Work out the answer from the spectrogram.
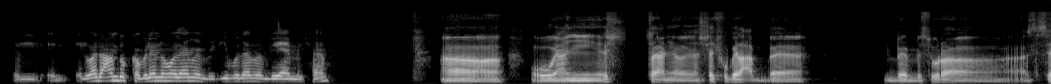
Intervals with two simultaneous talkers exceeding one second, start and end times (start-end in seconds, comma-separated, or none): none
